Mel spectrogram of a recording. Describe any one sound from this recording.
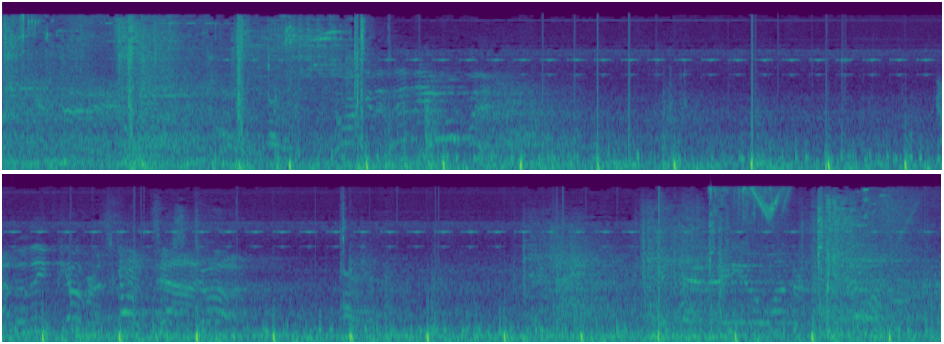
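A rifle fires rapid, evenly spaced shots.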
